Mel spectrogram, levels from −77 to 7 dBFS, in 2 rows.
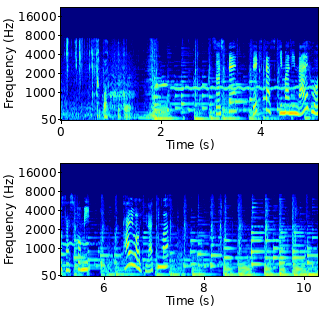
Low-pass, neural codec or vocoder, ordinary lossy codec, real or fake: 7.2 kHz; none; none; real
